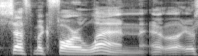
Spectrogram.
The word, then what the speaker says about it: MacFarlane: Like, it's spelled like like, you have it almost, but instead of a D, it should be an E. Also, it should be Mac, like M-A-C, Farlane.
